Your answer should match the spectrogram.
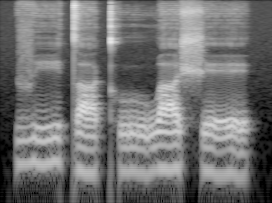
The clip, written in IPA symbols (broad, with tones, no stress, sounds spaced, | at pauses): v iː˦ t a˨ kʰ uː˨ w a˦ ʃ e˨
